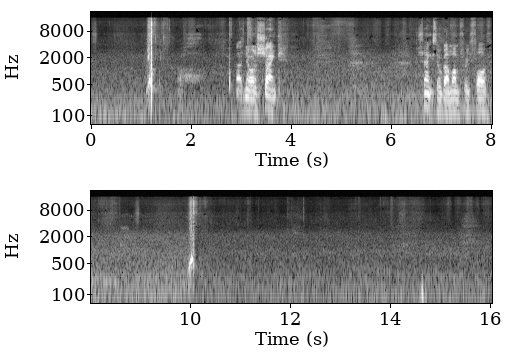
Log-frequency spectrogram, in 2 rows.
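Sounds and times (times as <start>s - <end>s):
low outdoor background: 0.0s - 16.0s
golf club striking ball: 1.1s - 1.6s, 10.0s - 10.3s.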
